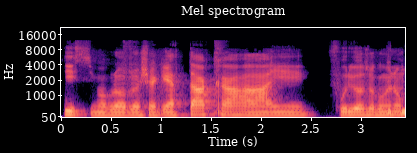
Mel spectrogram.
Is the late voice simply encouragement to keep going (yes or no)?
no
